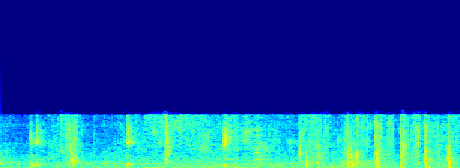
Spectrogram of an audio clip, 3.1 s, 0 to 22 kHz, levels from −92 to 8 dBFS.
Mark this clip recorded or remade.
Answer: recorded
